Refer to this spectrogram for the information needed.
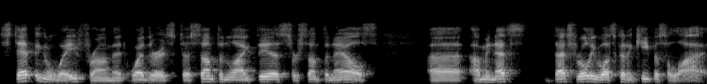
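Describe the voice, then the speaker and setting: Over a quiet background, a man with an American accent talks at a fairly quick pace. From Oklahoma. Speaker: former first responder. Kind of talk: casual chat.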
